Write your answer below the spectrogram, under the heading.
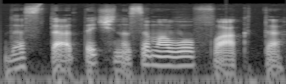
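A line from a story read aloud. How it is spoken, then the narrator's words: Hollow, muffled. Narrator (Russian): глухо произнес повелитель Нави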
